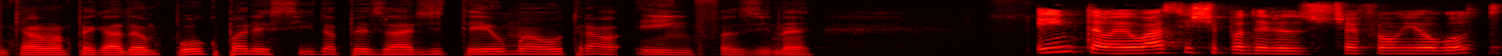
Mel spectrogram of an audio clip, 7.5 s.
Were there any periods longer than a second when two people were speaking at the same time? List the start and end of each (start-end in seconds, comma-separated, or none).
none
